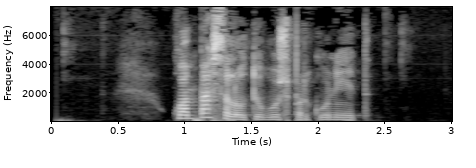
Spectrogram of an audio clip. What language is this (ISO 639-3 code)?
cat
